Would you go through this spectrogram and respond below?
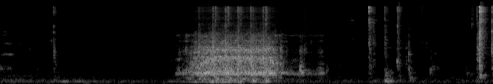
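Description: A sewing machine stitching a cathedral window quilt block whirs loudly in one short burst of about a second. Quieter clicks and handling noises follow, with faint low sounds earlier.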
